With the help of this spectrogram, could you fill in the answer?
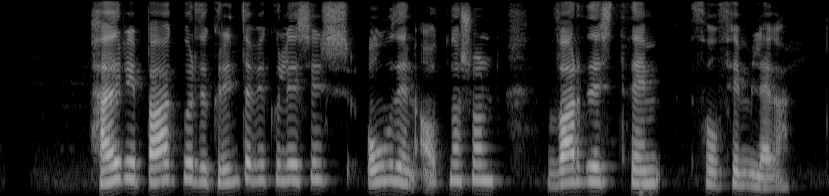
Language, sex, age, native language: Icelandic, female, 40-49, Icelandic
